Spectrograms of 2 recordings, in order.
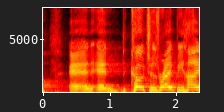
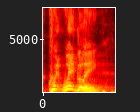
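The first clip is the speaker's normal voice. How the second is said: higher-pitched imitation of a yelling coach; mock yell; 3 semitones higher than usual. Coach to a wiggling young swimmer, mock yell. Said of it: "he would yell at me".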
